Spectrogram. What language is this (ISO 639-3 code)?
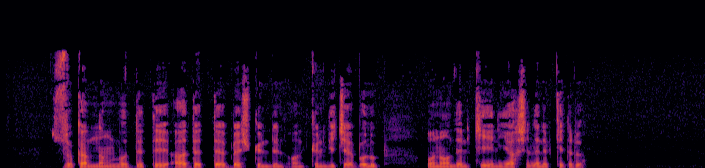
uig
